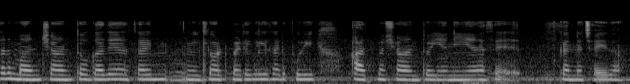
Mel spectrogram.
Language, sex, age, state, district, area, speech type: Dogri, female, 18-30, Jammu and Kashmir, Jammu, rural, spontaneous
